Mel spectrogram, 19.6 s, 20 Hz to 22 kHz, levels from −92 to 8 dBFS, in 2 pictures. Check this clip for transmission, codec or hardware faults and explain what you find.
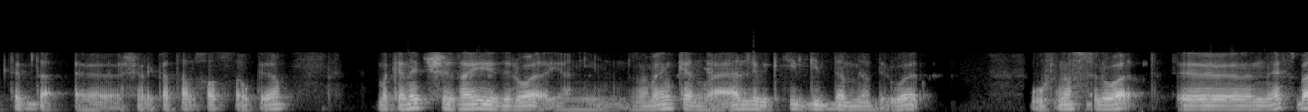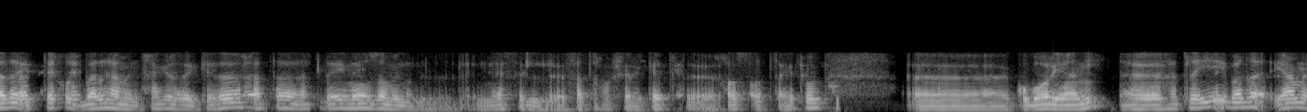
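Three echo-canceller faults are audible in this speech clip: repeated gating of the background, an echo leak running from 4.97 s to the end, and one short stretch of speech suppressed in double talk. The band stops at 4 kHz, as expected for a G.711 mu-law call path.

Background gated by the echo canceller occurs at 0.38–0.54 s, 2.10–2.82 s, 4.44–4.73 s, 6.95–7.25 s, 13.02–13.35 s and 16.34–16.60 s. Each time the far end's loudspeaker signal was active, the canceller's suppressor clamped the microphone path. The room tone drops by about 40 dB in most cases, and by about 29 dB and 32 dB in the 6.95 s and 16.34 s events. The background vanishes briefly and then snaps back.

An echo leak starts at 4.97 s and continues to the end. A copy of the speech returns 158 ms late and sits only a few dB below the direct signal. 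The likely cause is a loudspeaker-side canceller that failed to model the acoustic path fully and passed residual echo back into the call. The result is a delayed second copy of the voice.

Speech suppressed in double talk appears at 5.46–5.78 s, a dropout of roughly a third of a second. The talker's level falls very steeply while the other side is also active. The likely cause is the canceller misreading simultaneous speech from both ends as echo and attenuating the near-end talker together with it. The talker's voice is pushed down and then returns.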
